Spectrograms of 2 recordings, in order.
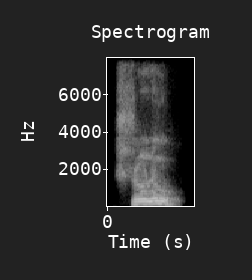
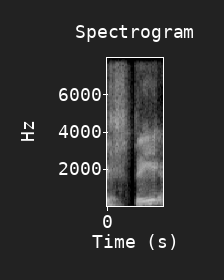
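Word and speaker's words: शृणु: But it is supposed to be Ro. Like you try to say Ru, but don't roll your lips as round. Okay, don't roll them. So keep them parallel and then try to say Ru. The pronunciation that comes out is generally correct. Shrunu. But then it is okay even if you say Shri and if you say Shru.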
